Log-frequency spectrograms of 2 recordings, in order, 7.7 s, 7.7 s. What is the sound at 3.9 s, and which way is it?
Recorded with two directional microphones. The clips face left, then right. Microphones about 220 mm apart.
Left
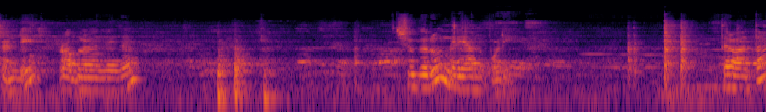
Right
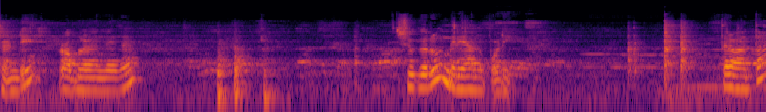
Speech, 50° right (ahead or behind).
